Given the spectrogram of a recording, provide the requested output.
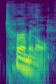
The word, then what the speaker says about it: TRMNL: So I bought a terminal, and that is spelled TRMNL, no vowels.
